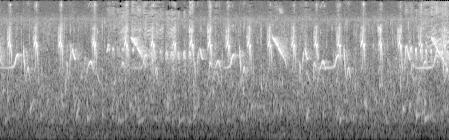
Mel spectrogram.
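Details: Olive-backed tailorbird lure call: quick high chips and swooping whistled phrases crowded together, rising and falling in loudness over a soft hiss.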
